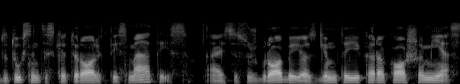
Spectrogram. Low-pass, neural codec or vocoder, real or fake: 7.2 kHz; none; real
